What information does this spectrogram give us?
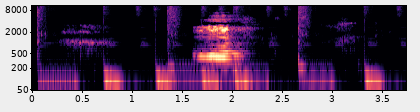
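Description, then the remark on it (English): A person yawns, a long drawn-out voiced groan that swells and fades, with short breathy vocal bursts and low thumps before and after. “Excuse me, I'm yawning a lot.”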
